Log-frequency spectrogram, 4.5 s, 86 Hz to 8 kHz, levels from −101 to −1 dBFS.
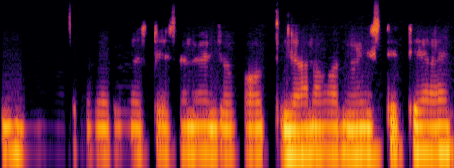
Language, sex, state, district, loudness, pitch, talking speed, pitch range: Hindi, male, Bihar, Gaya, -23 LUFS, 125 Hz, 55 wpm, 125-130 Hz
